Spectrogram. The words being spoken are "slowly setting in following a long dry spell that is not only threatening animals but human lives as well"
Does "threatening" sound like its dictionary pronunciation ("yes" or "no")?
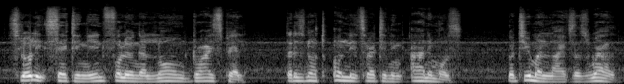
yes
